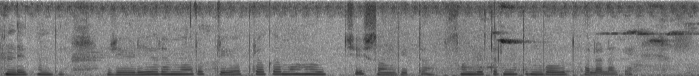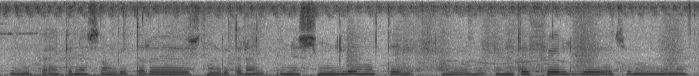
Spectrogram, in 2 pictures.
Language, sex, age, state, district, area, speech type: Odia, female, 18-30, Odisha, Malkangiri, urban, spontaneous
